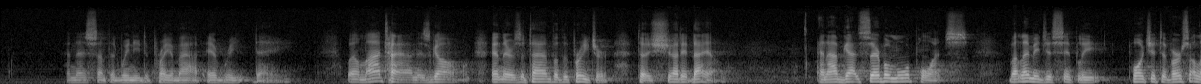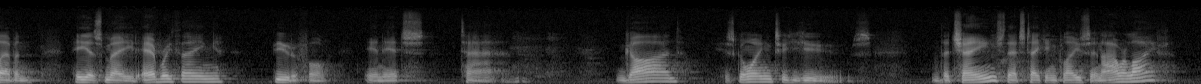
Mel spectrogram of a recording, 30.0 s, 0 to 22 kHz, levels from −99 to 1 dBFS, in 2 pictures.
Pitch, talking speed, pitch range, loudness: 115 Hz, 125 wpm, 100-130 Hz, -41 LUFS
